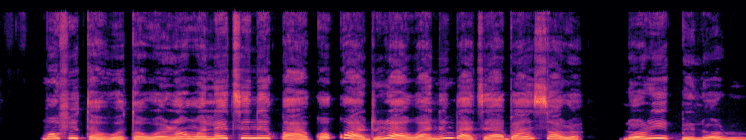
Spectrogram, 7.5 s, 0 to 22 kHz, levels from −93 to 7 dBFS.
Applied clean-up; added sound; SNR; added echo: neural mask model Resemble Enhance denoiser.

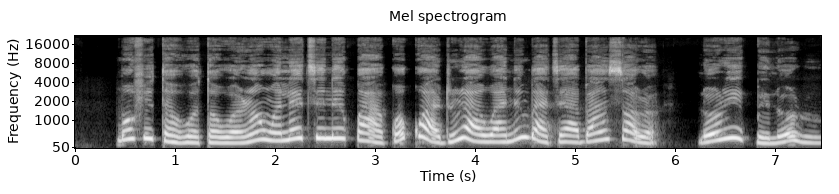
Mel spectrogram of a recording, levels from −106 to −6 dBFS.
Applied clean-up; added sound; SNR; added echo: neural mask model DeepFilterNet 3.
